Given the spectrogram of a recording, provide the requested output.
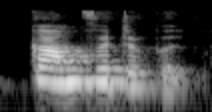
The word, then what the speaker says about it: comfortable: For example the next word we have is com comfortable but people pronounce it in the whole way comfortable. But no, we are again rushing. Comfortable. Yes, comfortable. Yeah, they have three syllables, but I used to make it four always.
